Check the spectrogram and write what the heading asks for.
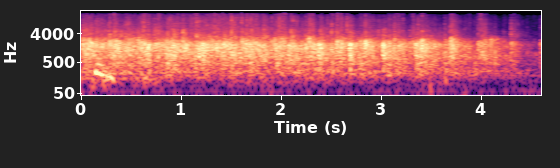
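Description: Loud, sustained applause from a large crowd for the 'King of Kings', Jesus Christ: a dense, steady patter of many hands clapping that holds strong throughout before easing slightly at the end.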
